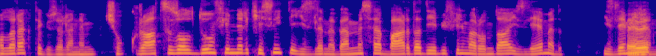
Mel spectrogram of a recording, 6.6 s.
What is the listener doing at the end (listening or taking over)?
taking over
